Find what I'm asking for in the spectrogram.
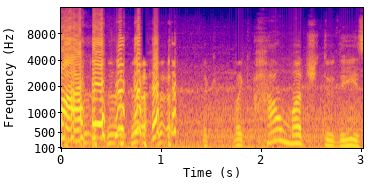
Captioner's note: laughing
